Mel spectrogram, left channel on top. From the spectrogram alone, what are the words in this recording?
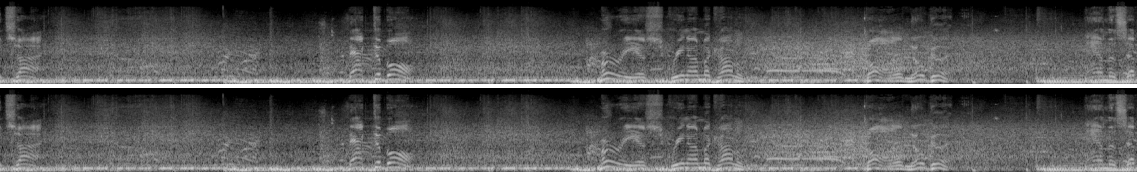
Back to Ball. Murray a screen on McConnell. Ball no good. And the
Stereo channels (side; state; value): both; identical; correlation 1.00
